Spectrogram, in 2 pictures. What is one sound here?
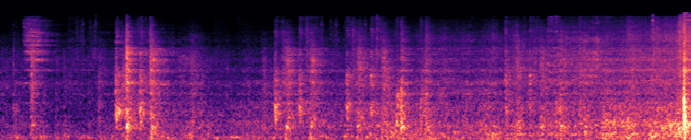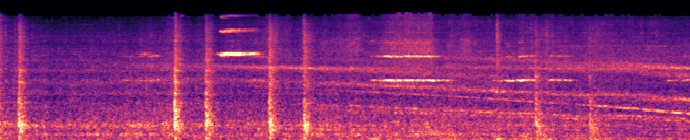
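Train wheels clatter and clank over rail joints.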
